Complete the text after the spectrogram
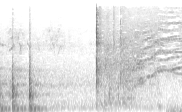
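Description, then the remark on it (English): Two quick, solid knocks on the front door of a home on a quiet suburban road a few miles outside Birmingham city centre, a short pause, then a sharper thud followed by a drawn-out creaking sound, moderately loud with no voices. “He knocked on the door”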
